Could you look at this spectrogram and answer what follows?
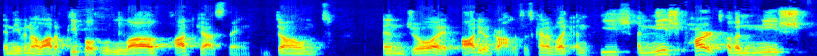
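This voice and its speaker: A man's voice: on the low side, expressive, normal speed. A man giving thoughtful, explanatory advice as a guest in a conversational podcast interview. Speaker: podcast guest, audio drama writer. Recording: dull lo-fi audio.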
